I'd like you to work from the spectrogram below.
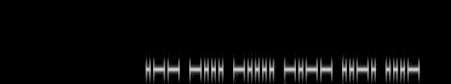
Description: Morse code, heard as a keyed tone, about 30 wpm, 700 Hz. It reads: WB6YFV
